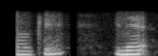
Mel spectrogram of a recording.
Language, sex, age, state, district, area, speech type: Malayalam, male, 18-30, Kerala, Palakkad, rural, conversation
